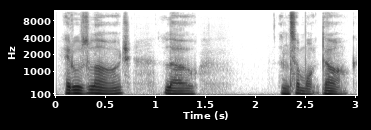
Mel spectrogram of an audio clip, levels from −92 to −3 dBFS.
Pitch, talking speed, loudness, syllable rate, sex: 115 Hz, 140 wpm, -16 LUFS, 5.4 syllables/s, male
